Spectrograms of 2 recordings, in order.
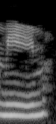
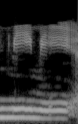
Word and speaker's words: Mimi: sure which is right it is not meme uh we were making we were laughing about that yesterday that now in 2024 we read that as meme but it would be Mimi as how we say her name correct correct not mayay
